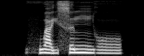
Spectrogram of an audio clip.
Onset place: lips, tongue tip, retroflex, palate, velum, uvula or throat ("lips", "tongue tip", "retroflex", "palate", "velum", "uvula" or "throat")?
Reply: throat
